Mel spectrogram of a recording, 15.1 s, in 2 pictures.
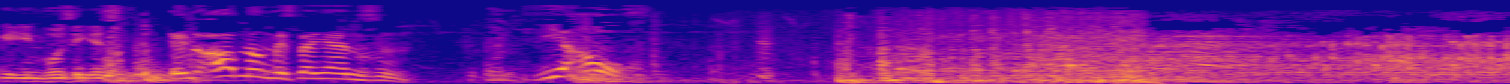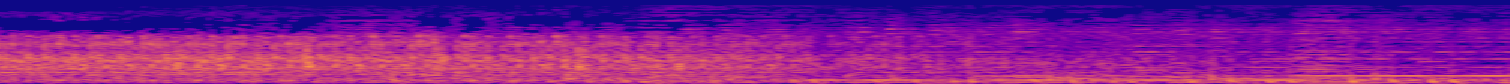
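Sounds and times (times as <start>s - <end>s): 
speech: 0.0s - 3.4s
car engine driving through a partly burning forest: 4.3s - 15.0s.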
